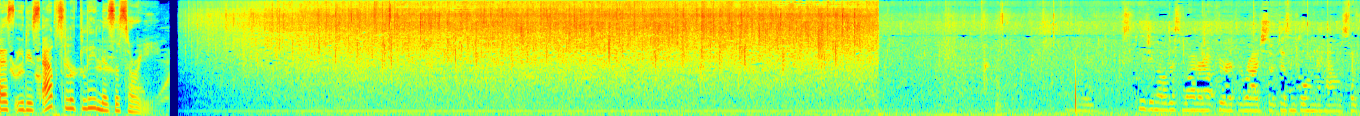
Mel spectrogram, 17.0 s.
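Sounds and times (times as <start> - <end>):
heavy rain pouring: 2.3 - 16.2.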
